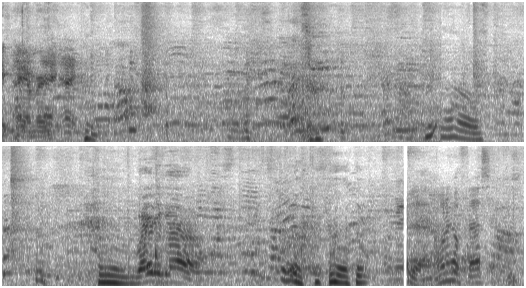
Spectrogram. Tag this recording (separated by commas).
Speech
